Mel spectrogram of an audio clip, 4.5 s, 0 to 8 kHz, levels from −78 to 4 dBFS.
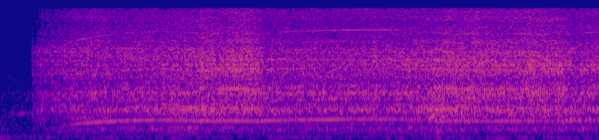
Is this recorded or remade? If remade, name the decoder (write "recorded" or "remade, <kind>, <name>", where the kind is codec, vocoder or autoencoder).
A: recorded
